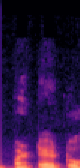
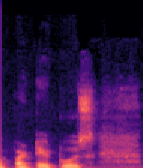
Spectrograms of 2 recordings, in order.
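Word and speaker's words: potato: ओ में ई एस ऐड कर देंगे हम, पटेटो हो जाएगा, पटेटोज। तो इसको पटेटो होता है, इसको पोटैटो नहीं पढ़ते हैं, ठीक है, आप ध्यान रखेंगे इसको, ठीक है।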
